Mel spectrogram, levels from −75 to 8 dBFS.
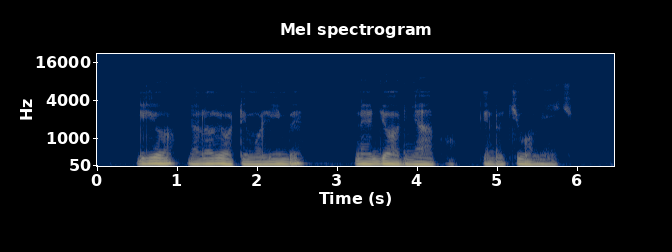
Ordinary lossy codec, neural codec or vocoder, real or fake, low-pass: none; none; real; 10.8 kHz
